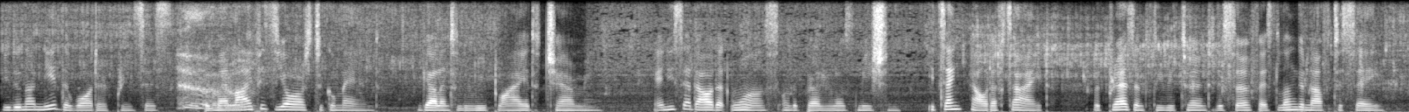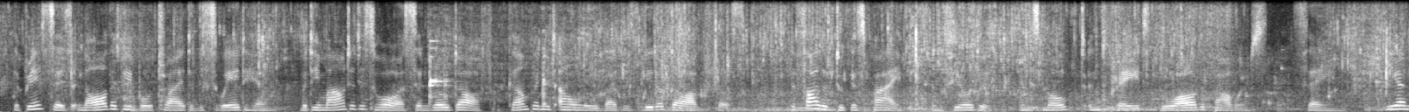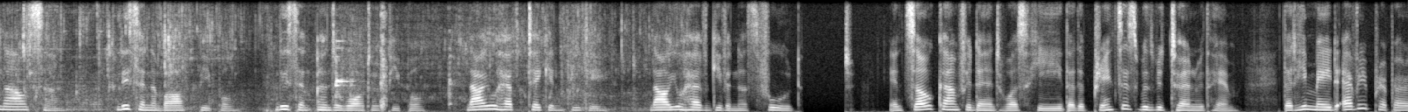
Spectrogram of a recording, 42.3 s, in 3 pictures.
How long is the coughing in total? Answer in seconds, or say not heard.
3 s.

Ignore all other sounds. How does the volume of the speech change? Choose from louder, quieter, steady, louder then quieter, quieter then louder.
steady.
